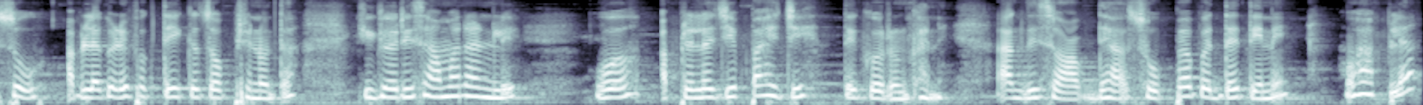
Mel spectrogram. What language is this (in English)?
Marathi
